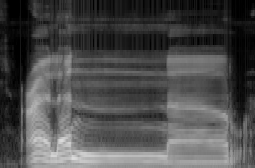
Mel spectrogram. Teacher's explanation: Ini kita membaca Al-Quran berhenti tepat pada huruf ro tidak dibaca panjang, makanya kita sukunkan, kita matikan begitu. Kemudian huruf ro dibaca tebal, dibaca tafkhim.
